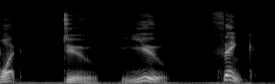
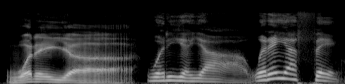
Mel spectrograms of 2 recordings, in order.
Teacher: that T and the D sound, they kind of mix together, and you becomes more like, yeah.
